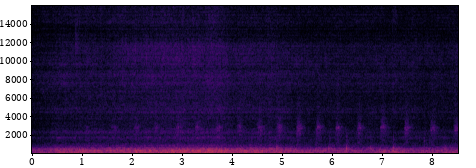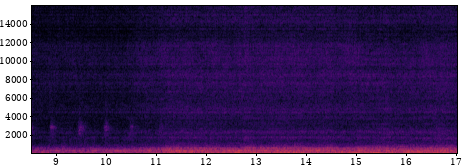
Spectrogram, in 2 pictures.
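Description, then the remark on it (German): A synthesizer built from recycled parts imitates the inside of a beehive during a live performance: a dense, low droning hum, with a steady run of high, ticking pulses through the middle, swelling louder toward the end. “Mit Hilfe eines Synthesizers aus recycelten Bestandteilen nimmt er uns mit in das Innere eines Bienenstocks.”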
